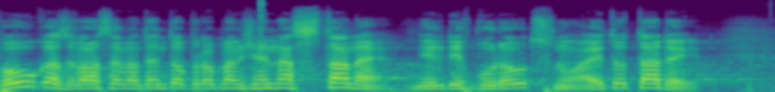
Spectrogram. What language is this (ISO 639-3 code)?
ces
